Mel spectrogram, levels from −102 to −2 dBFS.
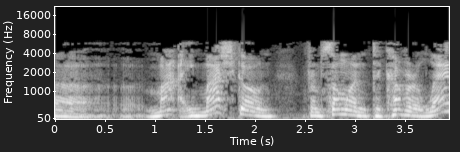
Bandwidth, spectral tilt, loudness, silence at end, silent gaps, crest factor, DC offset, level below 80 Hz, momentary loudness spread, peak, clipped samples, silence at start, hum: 6.4 kHz; -4.5 dB/octave; -13 LUFS; 0 s; none; 12 dB; under 0.1%; -38 dBFS; 9 LU; 0 dBFS; under 0.1%; 0 s; none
